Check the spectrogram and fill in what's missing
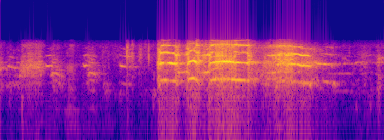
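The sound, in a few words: roosters crowing, round head white leg broodcocks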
